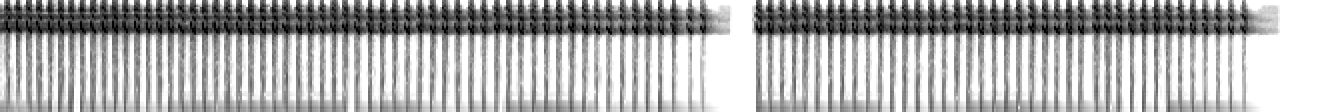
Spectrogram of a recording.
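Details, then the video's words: Javan prinia performing the tembakan Cililin song, cleanly recorded for tutoring songbirds: two extended bursts of fast, high, rattling buzzy notes separated by a short gap. "Masteran Tembakan Cililin SUARA SUPER JERNIH"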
